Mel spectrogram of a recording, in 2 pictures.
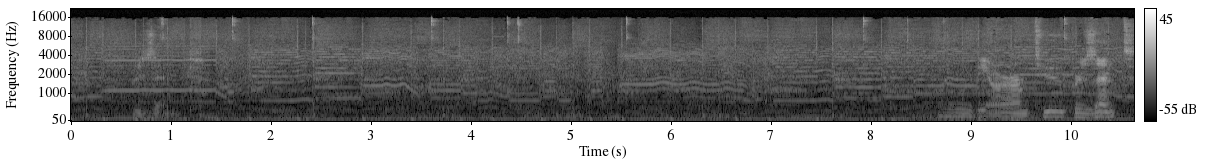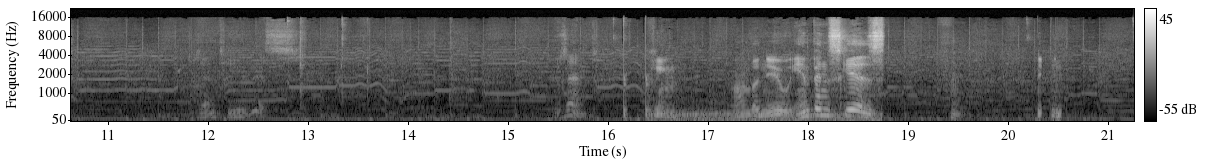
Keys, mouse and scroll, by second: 1.0 click, 2.5-3.7 drag, 4.5 right click, 5.6-8.0 drag, 10.0-12.9 shift+drag, 13.5 KP_Decimal, 14.3 KP_0, 16.1 click, 16.3 space, 20.3-21.2 drag.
